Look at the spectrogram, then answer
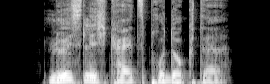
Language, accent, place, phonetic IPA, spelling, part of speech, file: German, Germany, Berlin, [ˈløːslɪçkaɪ̯t͡spʁoˌdʊktə], Löslichkeitsprodukte, noun, De-Löslichkeitsprodukte.ogg
- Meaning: nominative/accusative/genitive plural of Löslichkeitsprodukt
